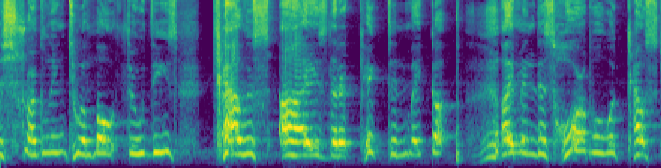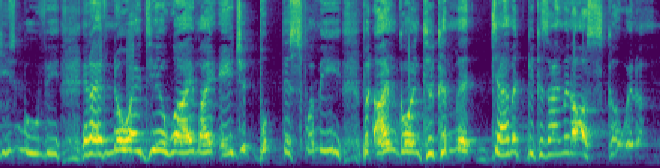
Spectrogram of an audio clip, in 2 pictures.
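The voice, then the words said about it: Imitates another person's voice. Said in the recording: “going to go ahead and do his impersonation. I'm Eddie Redmayne.”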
